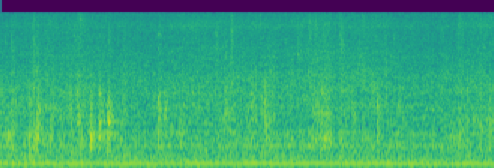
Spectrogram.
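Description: Car engine running under load with a steady low drone, heard from inside the cabin, as the car climbs a rough stone road; tyres crunch over the rocks with scattered knocks.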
